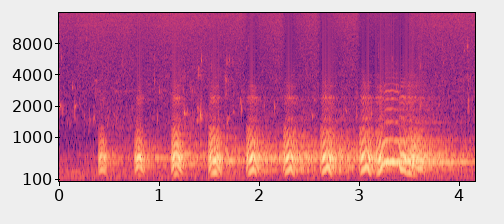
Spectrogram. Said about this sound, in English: The sounds you've been hearing of the barred owls calling were given to us to use by the Macaulay Library at the Cornell Lab of Ornithology.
